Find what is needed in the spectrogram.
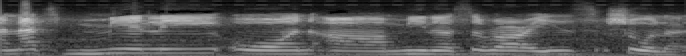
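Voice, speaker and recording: Noticeable background noise surrounds a woman's voice. She talks at a medium pitch and a fairly slow pace. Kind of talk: casual video commentary. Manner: hesitant, many fillers.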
